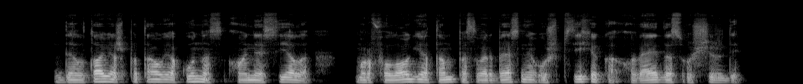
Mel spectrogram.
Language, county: Lithuanian, Utena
